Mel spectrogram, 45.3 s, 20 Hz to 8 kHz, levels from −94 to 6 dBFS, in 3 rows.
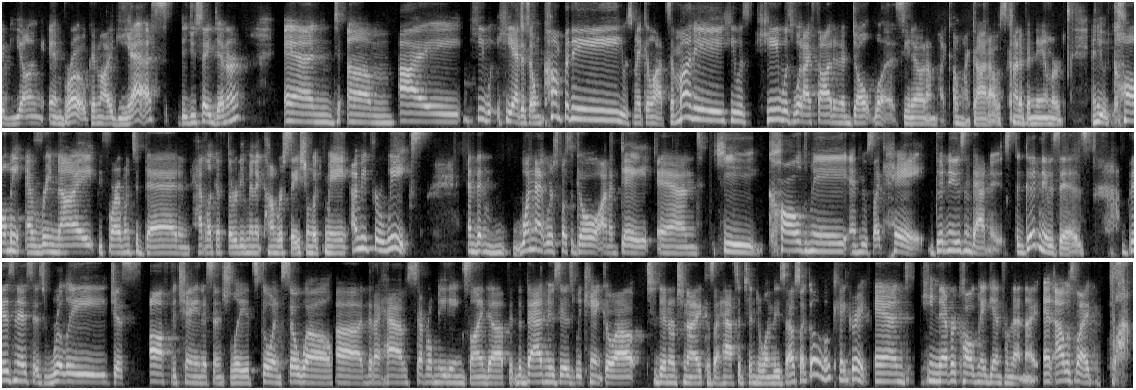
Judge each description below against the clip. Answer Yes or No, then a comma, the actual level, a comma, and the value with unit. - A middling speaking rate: No, fast, 215 wpm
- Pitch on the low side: No, medium, 165 Hz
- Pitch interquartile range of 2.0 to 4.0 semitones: No, average, 4.4 semitones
